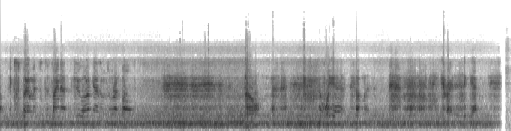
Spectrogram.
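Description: Men talking in an old, low-fidelity recorded interview, the voices thin and muffled over a steady low hum.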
